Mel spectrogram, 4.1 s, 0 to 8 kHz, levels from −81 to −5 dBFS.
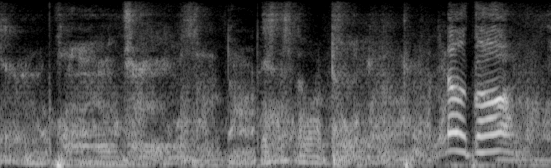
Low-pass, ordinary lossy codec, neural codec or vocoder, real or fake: none; none; codec, 16 kHz, 2 kbps, X-Codec, HuBERT features, trained on LibriSpeech; fake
